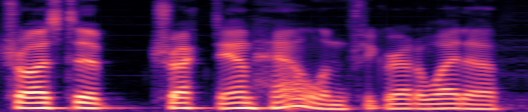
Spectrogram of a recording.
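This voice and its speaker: A man co-hosting a laid-back anime podcast, rattling off film trivia between fillers. His voice sits at an ordinary middle pitch. It is recorded close and dry, with no room sound. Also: steady tone, normal speed, vocal fry, no echo. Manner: chatty, lots of fillers, runs through film facts. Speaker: podcast co-host. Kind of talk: casual anime podcast chat.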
